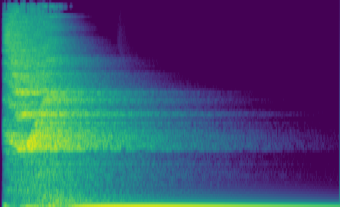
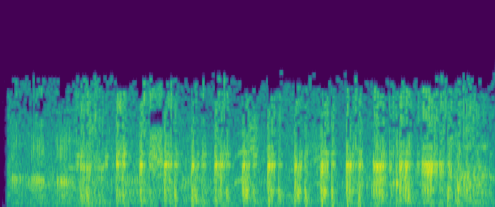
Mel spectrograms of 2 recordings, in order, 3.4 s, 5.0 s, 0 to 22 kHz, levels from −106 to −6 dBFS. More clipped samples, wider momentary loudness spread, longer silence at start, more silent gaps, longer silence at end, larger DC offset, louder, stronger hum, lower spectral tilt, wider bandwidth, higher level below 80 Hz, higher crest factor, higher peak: neither; first, 22 LU vs 7 LU; about the same, 0 s vs 0.05 s; neither; about the same, 0 s vs 0 s; neither; first, -13 LUFS vs -20 LUFS; neither; second, 0 dB/octave vs -3.5 dB/octave; first, over 20 kHz vs 5.2 kHz; about the same, -38 dBFS vs -42 dBFS; about the same, 18 dB vs 18 dB; first, 0 dBFS vs -4 dBFS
